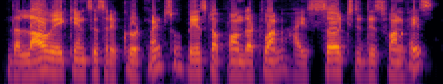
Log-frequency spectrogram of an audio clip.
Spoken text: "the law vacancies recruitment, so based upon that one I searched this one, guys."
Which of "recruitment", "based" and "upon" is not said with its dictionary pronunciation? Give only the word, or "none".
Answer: none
